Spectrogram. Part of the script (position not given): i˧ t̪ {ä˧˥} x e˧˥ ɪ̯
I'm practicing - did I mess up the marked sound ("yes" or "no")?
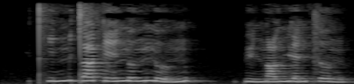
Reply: yes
